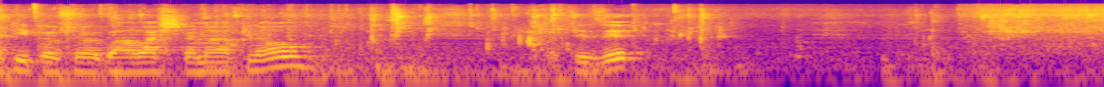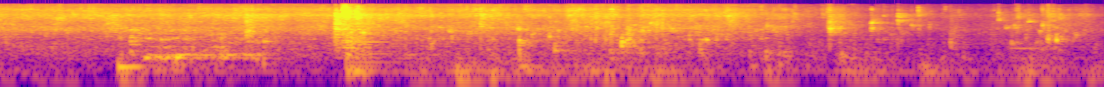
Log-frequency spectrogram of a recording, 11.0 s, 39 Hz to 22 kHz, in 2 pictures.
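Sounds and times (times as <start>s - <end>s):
water splashing: 0.0s - 11.0s
tap running into sink: 6.0s - 9.3s.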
